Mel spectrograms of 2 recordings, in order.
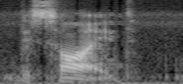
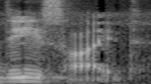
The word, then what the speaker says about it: decide: for verbs we handle we tend to stress the second syllable if it was of two syllables we could say decide decide not d side yeah or if it's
